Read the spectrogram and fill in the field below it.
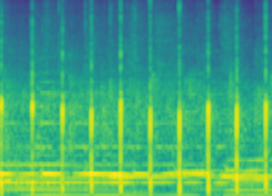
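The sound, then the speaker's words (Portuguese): A church audience claps together in praise to the Lord in a steady, even beat, roughly three claps per second, over sustained keyboard chords, with no voices standing out. “se você viu alguém fazer essa oração, igreja, dê um abraço nessa pessoa enquanto a gente aplaude ao Senhor.”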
